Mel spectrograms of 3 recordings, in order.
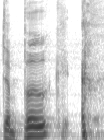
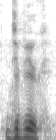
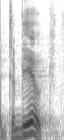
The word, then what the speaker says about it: Dubuque: Dayton, Bulgaria, Germany, Hawaii, Dubuque. Did I pronounce that? No. Dubuque. I'm so sorry. How do you pronounce that? Dubuque. Okay, Dubuque.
